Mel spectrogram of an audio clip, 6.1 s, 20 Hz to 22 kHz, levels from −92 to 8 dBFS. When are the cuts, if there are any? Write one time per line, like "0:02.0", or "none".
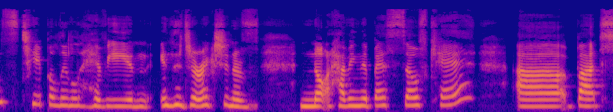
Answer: none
